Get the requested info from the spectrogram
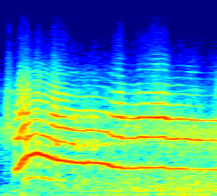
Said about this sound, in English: Stop it, Ranger. You hear? Confound it. What's gotten into that dog? Now, stop it, Ranger.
